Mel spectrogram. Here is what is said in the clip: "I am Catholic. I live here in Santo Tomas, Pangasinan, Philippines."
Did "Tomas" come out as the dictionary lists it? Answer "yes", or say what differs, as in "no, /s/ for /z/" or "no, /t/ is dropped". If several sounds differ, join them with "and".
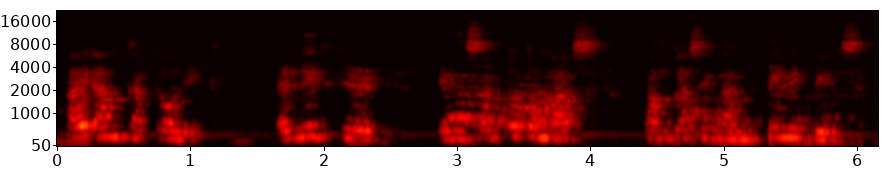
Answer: yes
